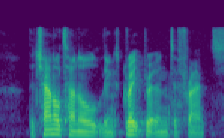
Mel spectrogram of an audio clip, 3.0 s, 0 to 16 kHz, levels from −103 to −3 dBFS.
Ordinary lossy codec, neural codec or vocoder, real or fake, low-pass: none; none; real; 7.2 kHz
